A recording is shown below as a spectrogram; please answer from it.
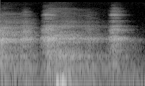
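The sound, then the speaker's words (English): A person breathes in and out in two soft, airy breaths separated by a short pause, with no talking. “It's good to breath. It's very important. Make sure you're always breathing. Let's breath together.”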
